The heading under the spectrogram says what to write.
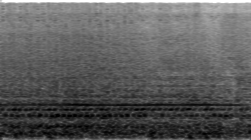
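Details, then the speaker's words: Toyota Land Cruiser bought as a non-runner (no compression reported, died while driving), now running after roadside fixes: steady, even idle with smooth low rumble, no knocks or misses, under some cabin noise; engine sounds healthy. "Engine bay looks great, too. We got no issues. Smells good. Sounds good."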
